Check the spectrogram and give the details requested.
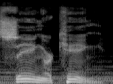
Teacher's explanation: Hold that NG sound. Feel the back of your tongue hit the roof. Now swallow and create a suction hold.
